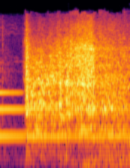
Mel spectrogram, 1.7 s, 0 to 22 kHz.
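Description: A 1994 Lincoln Town Car that runs rich from a faulty mass airflow sensor fires up with one quick crank, after a steady electronic whine. Its engine then settles at once into a smooth, close idle with no talking.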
